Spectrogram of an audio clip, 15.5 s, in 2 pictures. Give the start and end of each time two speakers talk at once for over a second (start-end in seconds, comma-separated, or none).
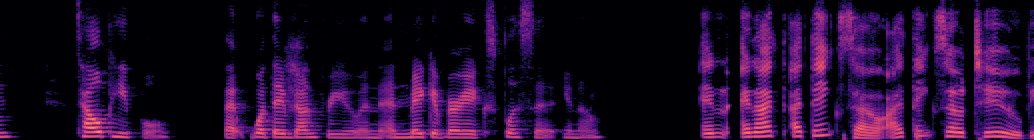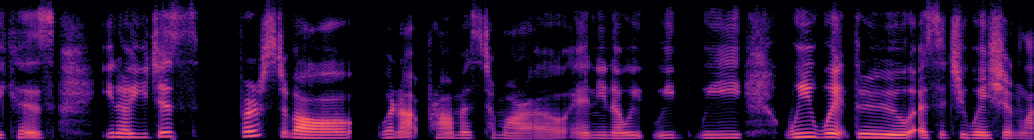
none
